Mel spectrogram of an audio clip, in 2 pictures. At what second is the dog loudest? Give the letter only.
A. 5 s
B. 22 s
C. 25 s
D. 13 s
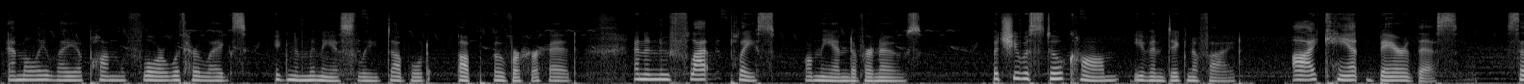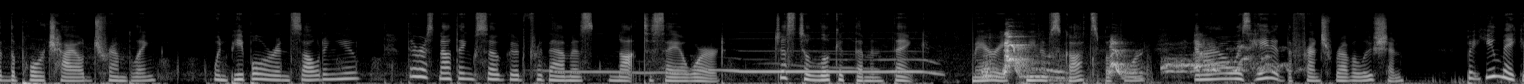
C.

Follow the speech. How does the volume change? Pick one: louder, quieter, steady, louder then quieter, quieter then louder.
steady.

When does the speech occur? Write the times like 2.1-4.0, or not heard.
0.0-30.4.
